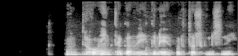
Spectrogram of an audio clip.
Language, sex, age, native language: Icelandic, male, 13, Icelandic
